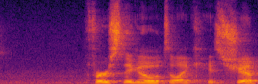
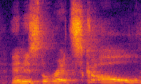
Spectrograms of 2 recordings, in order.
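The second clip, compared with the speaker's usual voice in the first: higher, slower, louder reveal; excited reveal; 10 semitones higher, 4 dB louder, slower than usual. Real, not acted. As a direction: land the twist with glee. Big reveal in recap.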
